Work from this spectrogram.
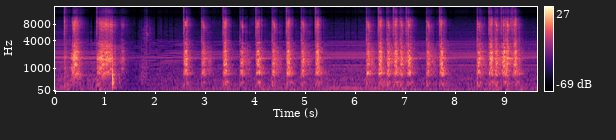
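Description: Starter whirs in short strained bursts, about three a second, dragging over compression and never catching; the battery is too flat.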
